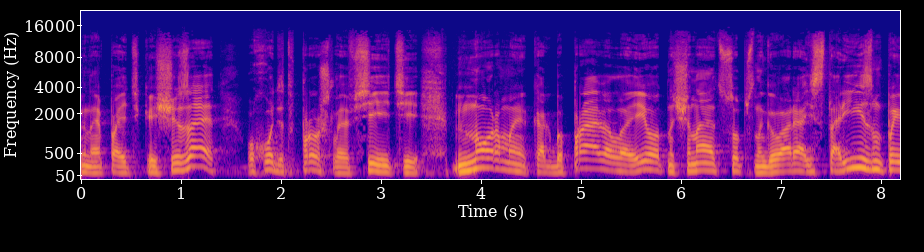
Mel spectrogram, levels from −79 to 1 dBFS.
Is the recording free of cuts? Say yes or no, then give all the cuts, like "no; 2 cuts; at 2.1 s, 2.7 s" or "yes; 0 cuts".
yes; 0 cuts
